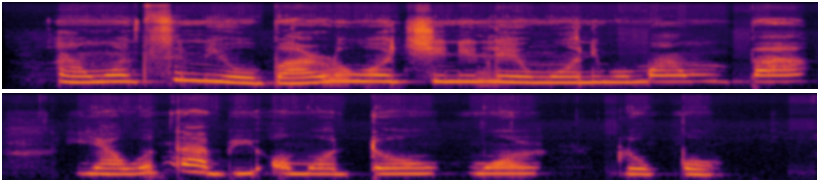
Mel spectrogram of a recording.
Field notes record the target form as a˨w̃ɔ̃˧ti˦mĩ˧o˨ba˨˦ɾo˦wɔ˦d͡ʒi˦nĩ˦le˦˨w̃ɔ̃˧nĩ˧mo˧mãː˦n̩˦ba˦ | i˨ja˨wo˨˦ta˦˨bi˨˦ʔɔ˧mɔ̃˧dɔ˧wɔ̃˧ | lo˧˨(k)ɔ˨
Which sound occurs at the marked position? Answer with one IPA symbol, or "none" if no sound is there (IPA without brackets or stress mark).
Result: k͡p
